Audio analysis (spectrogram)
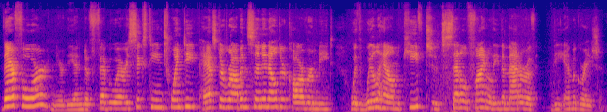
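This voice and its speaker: A woman's voice: mid-range voice, unhurried, a bit bright. Woman narrator in an echoey room. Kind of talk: scripted historical narration for audio play. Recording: roomy, echoing sound.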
